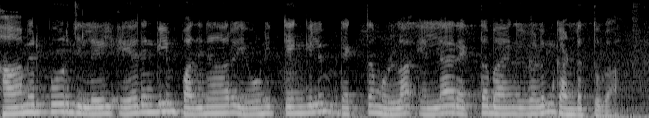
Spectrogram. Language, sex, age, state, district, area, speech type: Malayalam, male, 18-30, Kerala, Kottayam, rural, read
